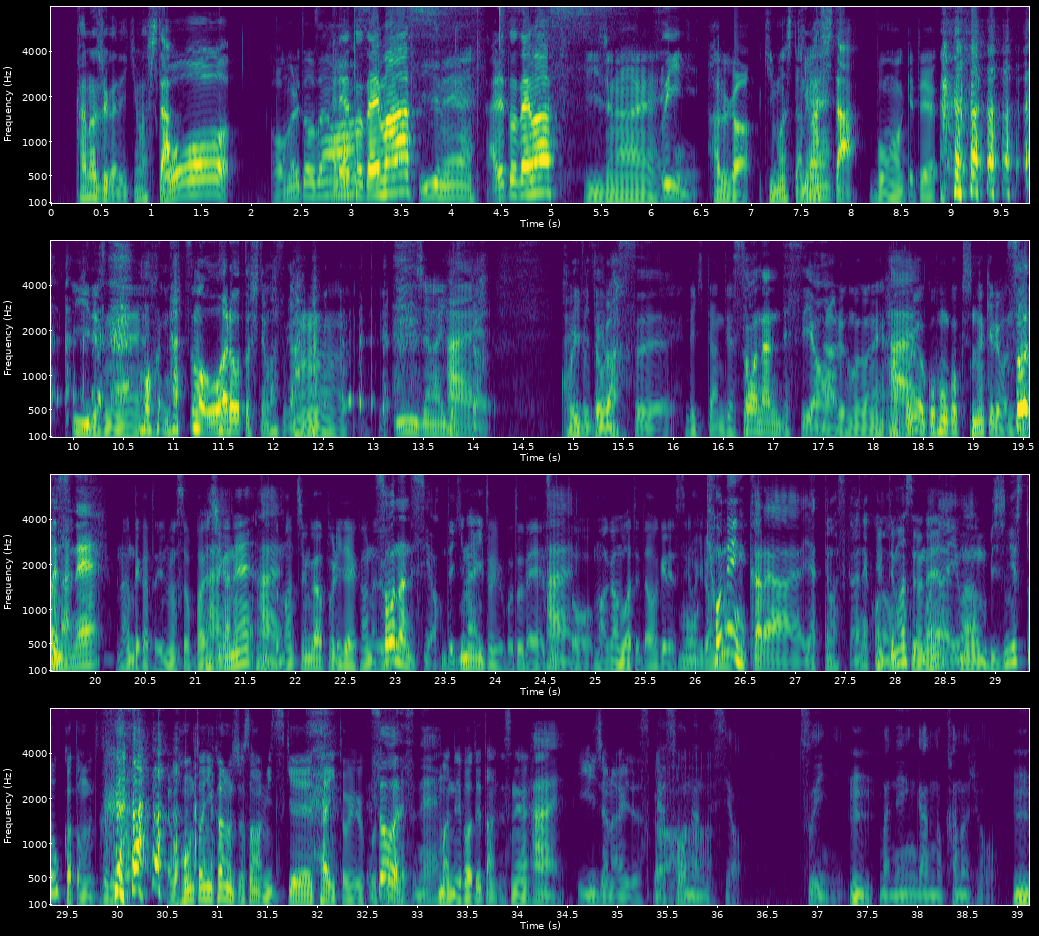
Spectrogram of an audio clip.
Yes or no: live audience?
no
